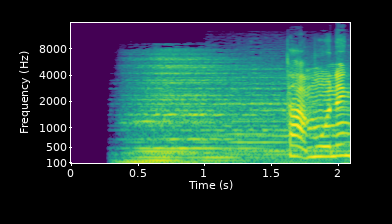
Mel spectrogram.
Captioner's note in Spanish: sonido de xbox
